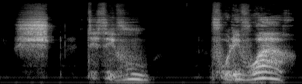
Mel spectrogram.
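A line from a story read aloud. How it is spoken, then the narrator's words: Bawdy laughing murmur. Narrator (French): murmura Levaque avec un rire de paillardise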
